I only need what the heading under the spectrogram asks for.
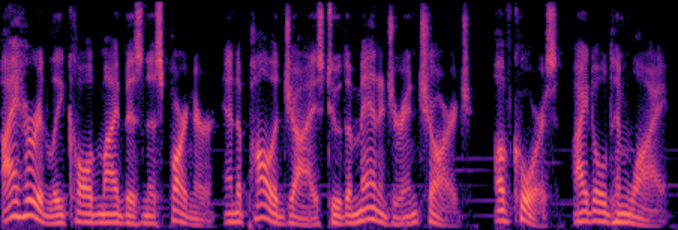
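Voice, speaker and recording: A man's voice: lowish voice, big pitch swings, moderate pace. A man narrating a first-person story in an earnest, scripted way. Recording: soft background music.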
